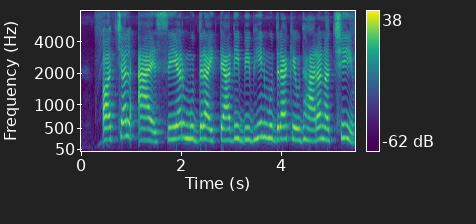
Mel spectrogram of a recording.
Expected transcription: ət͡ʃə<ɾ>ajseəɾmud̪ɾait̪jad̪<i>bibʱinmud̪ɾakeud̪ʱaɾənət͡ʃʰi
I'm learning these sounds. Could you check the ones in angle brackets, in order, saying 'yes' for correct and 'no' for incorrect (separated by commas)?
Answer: no, yes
